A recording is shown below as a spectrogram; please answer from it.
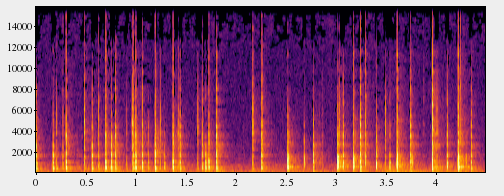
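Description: Long acrylic nails tap and scratch the flat top of a small round brushed-silver metal tin, or puck, resting on a white cloth. A rapid, uneven series of short, dry clicks and scrapes follows, each dying away almost at once. The clicks carry a faint metallic ring near 670 Hz.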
